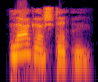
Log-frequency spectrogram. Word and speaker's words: Lagerstätten: I don't speak German, so I'm actually pronouncing it wrong. If you want to say it right, you say it like this. Lagerstätten.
